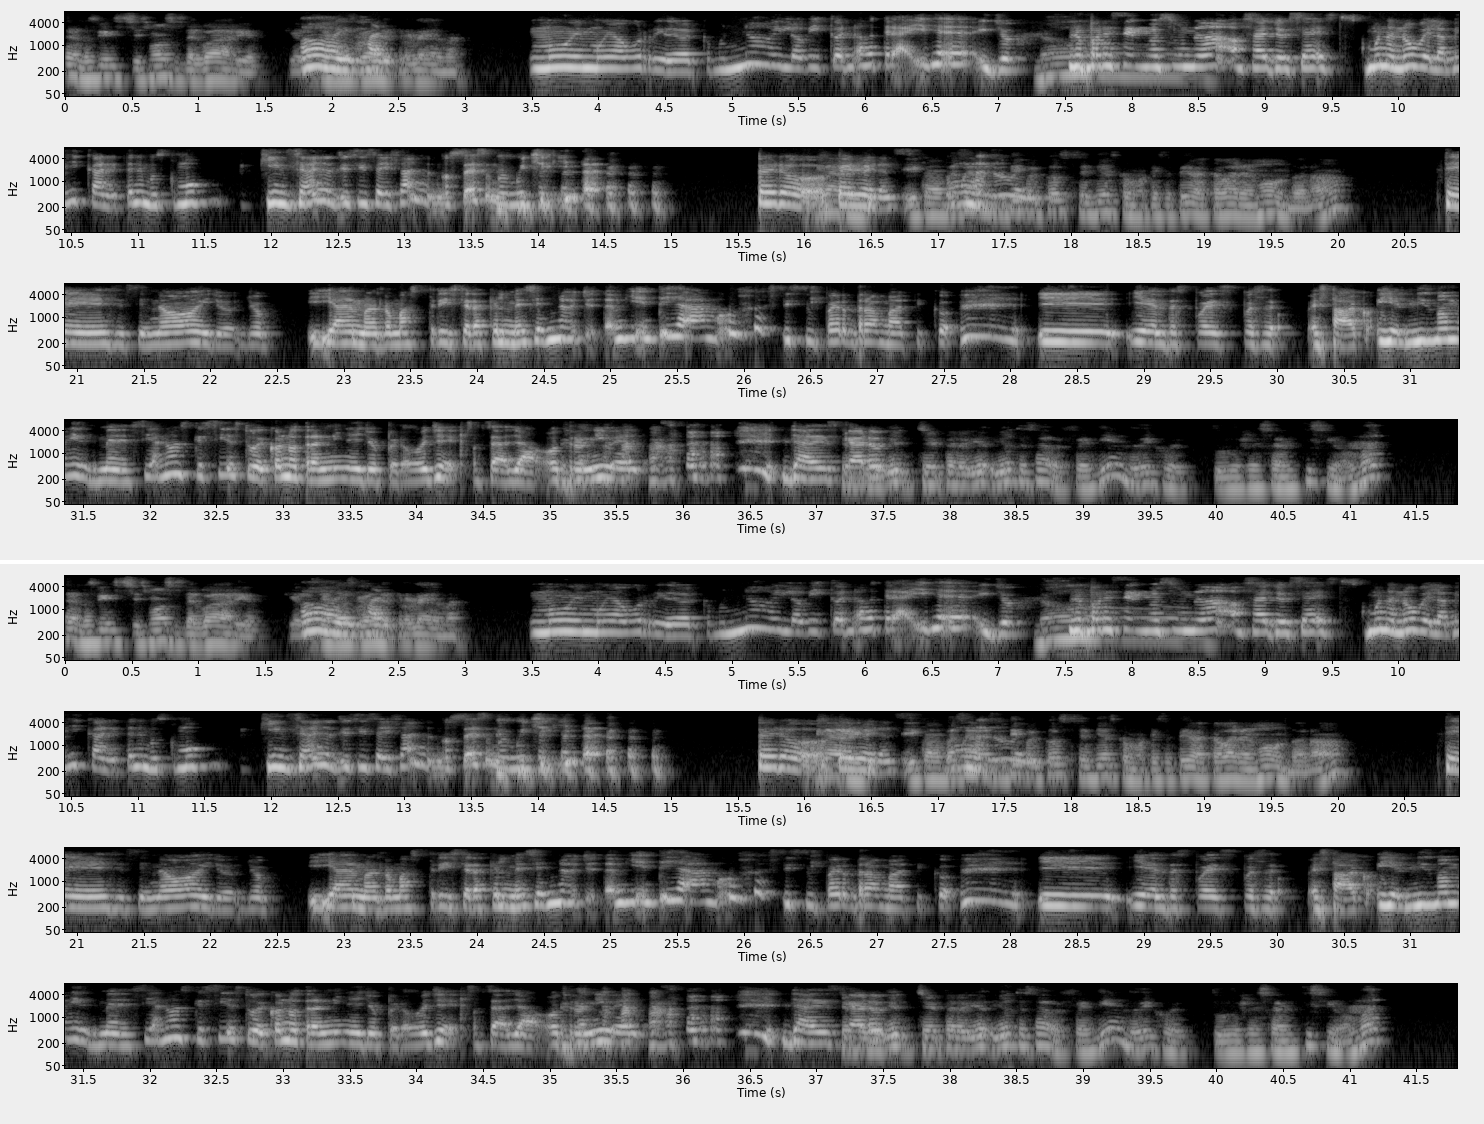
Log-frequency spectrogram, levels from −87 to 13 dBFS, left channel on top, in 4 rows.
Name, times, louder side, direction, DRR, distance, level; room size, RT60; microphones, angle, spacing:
voice 1, 0.0-3.0 7.3-8.5 13.7-15.0 16.1-16.5 16.7-20.1 35.1-36.0 37.2-41.2, right 1 dB, 50° right, 1.7 m, -29 dB
voice 2, 1.8-2.4 3.5-7.2 7.5-11.5 11.9-14.5 15.7-16.7 17.1-17.7 20.8-22.4 22.7-35.7 36.0-37.5, left 3 dB, 40° left, 0.4 m, -19 dB
5.4 x 2.3 x 3.0 m
head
